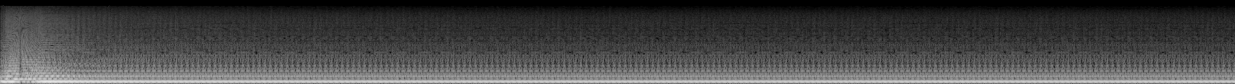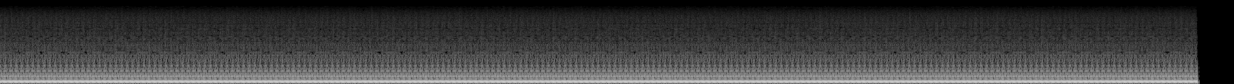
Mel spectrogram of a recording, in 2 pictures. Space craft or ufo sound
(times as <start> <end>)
0.0 3.2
